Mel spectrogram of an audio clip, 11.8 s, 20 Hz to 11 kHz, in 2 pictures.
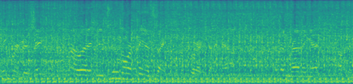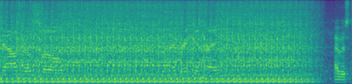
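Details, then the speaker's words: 2018 Polaris Sportsman ACE 570 after rebuild following mud flooding, warm, after three fan cycles: steady even idle, no knocks, ticks or clutch rattle; everything seems fine, clutch seems operational. "Everything seems fine so far. I was really worried about the clutch, but it seems operational."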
